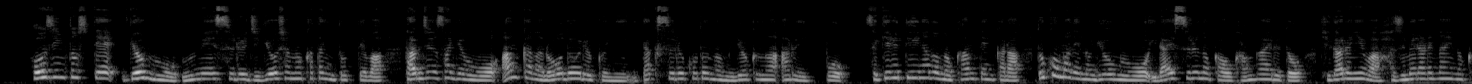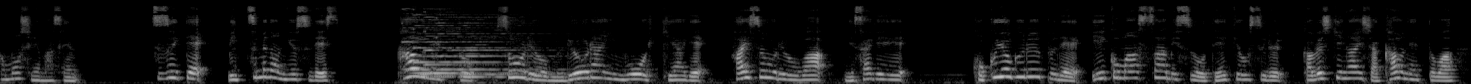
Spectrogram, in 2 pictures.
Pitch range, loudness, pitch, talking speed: 190-270 Hz, -30 LUFS, 235 Hz, 340 characters per minute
